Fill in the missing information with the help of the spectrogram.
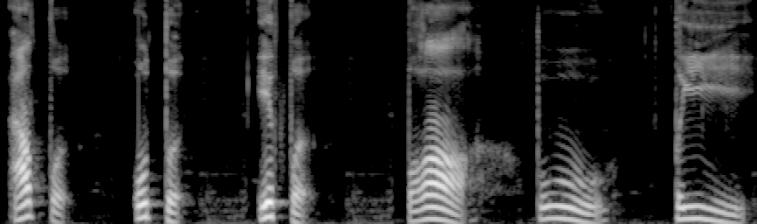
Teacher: Now the letter Ta has jahr and shiddah. Also it is characterized by qalqalah in the sakin state.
